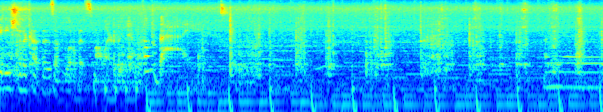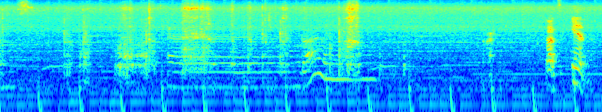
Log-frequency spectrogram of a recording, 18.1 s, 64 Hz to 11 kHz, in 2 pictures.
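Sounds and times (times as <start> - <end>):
meat and vegetables sizzling in skillet: 0.0 - 18.0
knife scraping on cutting board: 3.4 - 8.8, 10.0 - 12.3.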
